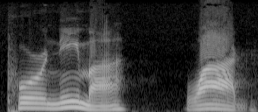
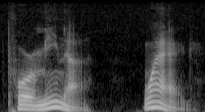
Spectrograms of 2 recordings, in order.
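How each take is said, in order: First: The name is said in its standard form. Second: The name is said in an altered form. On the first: The speaker calls it right. "The name is Purnima Wag" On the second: The speaker calls it wrong. "which I'm going to mispronounce"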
